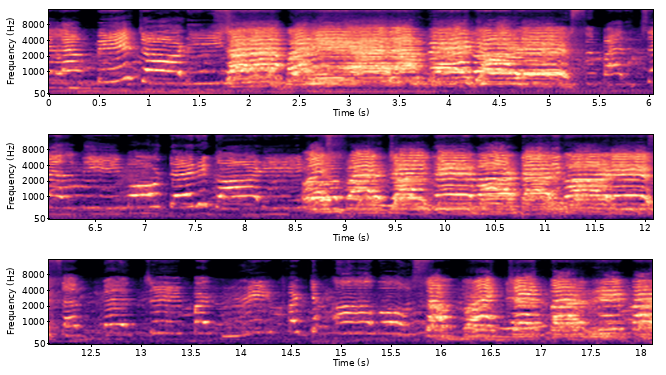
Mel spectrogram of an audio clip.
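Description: A group of young children singing an action rhyme together in unison. Loud chorus lines alternate with quieter, sparser stretches.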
